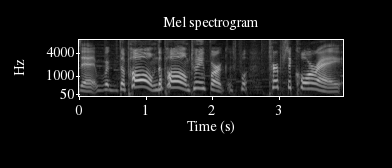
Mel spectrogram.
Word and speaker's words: Terpsichore: Terpsichore. It's pronounced terpsichore, not terpsichore.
